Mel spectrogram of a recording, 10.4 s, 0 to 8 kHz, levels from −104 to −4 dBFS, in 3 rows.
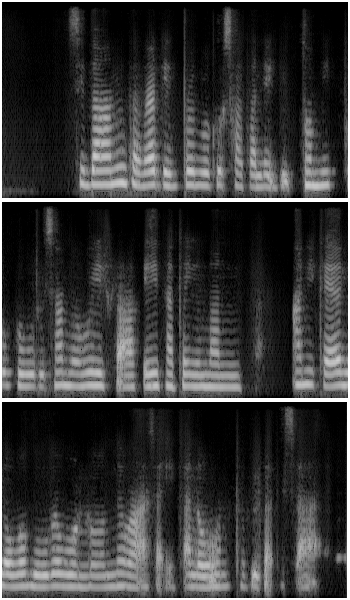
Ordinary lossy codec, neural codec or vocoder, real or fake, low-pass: AAC, 48 kbps; codec, 16 kHz, 0.5 kbps, X-Codec, HuBERT features, trained on general audio; fake; 7.2 kHz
